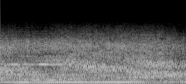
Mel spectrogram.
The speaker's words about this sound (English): Planes. How low they're flying.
